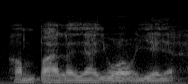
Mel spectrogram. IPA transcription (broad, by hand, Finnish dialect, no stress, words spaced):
hɑmpɑilːe jɑ juoʋiɑ jɑ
